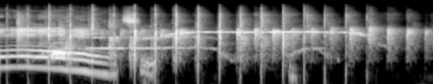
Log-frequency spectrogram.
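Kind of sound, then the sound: crowd, round of applause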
